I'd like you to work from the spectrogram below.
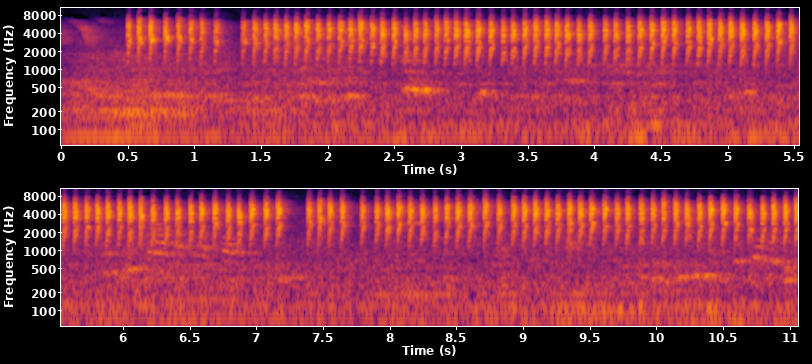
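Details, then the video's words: Eurasian tree sparrow chirping, offered as a model song for training magpie robins and green leafbirds; a dense, unbroken run of sharp, bright chirps about four per second, with one short pause early on. "burung greja cocok buat masteran murai..cucak ijo"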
